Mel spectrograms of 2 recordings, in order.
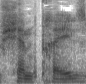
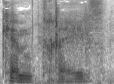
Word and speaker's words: chemtrails: sur les camp trails les Chem trails ou Shem trails mais ça se prononce Chem trails après bon je sais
